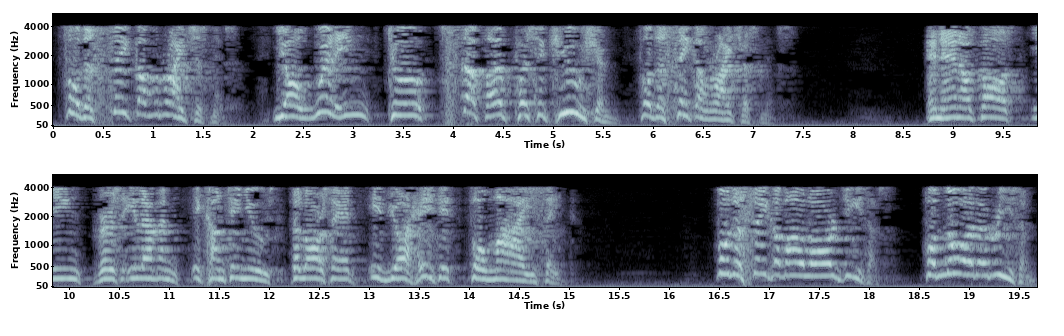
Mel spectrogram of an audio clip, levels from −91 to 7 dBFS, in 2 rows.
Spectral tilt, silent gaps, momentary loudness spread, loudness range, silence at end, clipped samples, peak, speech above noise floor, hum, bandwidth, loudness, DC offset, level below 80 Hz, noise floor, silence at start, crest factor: -7 dB/octave; none; 9 LU; 2 LU; 0 s; under 0.1%; 0 dBFS; 35 dB; none; 4.3 kHz; -15 LUFS; 1%; -50 dBFS; -51 dBFS; 0.1 s; 16 dB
